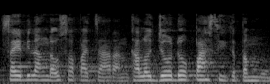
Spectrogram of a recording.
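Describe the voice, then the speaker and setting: A woman's medium-pitched voice at a fairly quick pace, with noticeable background noise and audible room echo. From Indonesia, Central Sulawesi (Poso). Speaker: evangelist preacher. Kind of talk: sermon.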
